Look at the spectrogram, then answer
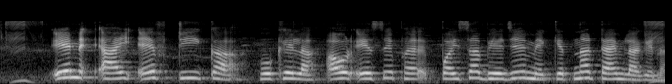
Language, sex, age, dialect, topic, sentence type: Bhojpuri, female, <18, Southern / Standard, banking, question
